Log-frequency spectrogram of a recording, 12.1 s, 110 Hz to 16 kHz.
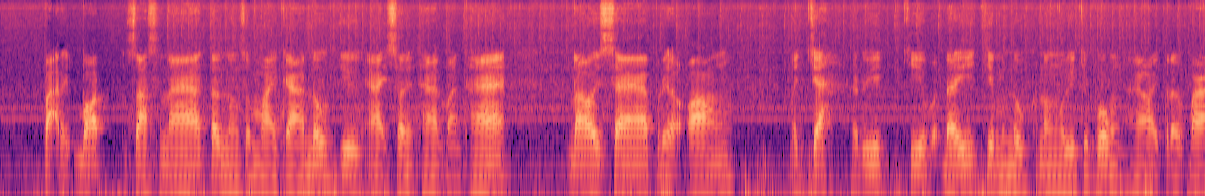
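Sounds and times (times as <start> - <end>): person narrating: 0.4 - 12.0.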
